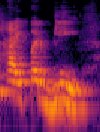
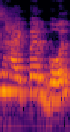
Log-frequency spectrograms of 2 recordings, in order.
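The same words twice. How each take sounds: First: The word is said with its usual pronunciation. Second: The word is read out as it is spelled. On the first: The speaker calls it right. "but pronunciation is hyperbole" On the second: The speaker calls it wrong. "The spelling is hyperbole"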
